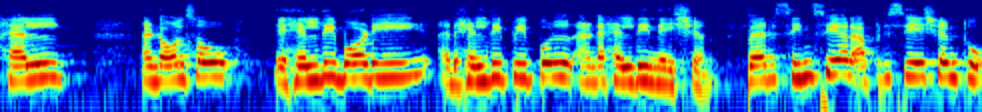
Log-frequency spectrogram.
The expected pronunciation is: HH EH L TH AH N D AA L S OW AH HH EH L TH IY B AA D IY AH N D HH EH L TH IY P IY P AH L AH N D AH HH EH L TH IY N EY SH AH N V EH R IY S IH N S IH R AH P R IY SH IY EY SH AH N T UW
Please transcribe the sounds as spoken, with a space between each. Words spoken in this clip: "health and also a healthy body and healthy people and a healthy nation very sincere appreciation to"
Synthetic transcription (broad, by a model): HH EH L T AH N D AA L S OW AH HH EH L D IY B AA D IY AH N D HH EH L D IY P IY P AH L AH N D AH HH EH L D IY N EY SH AH N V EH R S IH N S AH R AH P R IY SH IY EY SH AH N T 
